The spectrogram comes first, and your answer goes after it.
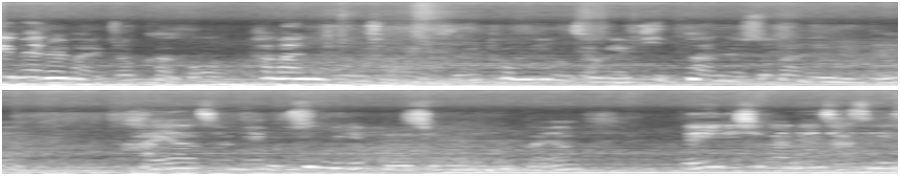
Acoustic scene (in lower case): car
